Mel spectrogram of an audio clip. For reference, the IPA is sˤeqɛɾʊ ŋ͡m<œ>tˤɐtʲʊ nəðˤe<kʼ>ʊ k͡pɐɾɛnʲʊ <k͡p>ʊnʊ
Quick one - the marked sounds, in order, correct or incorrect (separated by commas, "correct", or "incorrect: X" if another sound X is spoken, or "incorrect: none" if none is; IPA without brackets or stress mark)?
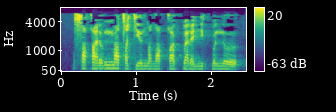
correct, incorrect: q, correct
